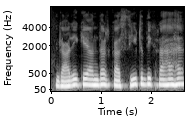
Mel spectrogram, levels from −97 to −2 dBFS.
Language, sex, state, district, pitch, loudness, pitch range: Hindi, male, Bihar, Patna, 150 Hz, -11 LUFS, 140-155 Hz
